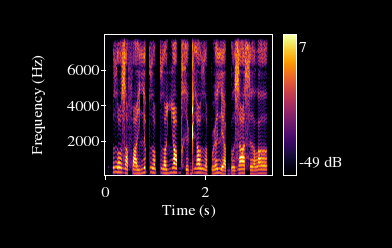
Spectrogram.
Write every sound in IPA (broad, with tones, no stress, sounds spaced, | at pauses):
ðˤ u˧ zˤ ə˨ f ɑ˨ i̯ lʲ ʊ˧ p ðˤ u˨ p ðˤ ʊ˨ ʎ ɑ˧ b x ɪ˨ ɖʱ ɪ˧ u̯ ðˤ ʊ˨ p ɭ ə˦ lʲ ɑ˨ b ɽ ʊ˨ z ɑ˧ s ə˨ i̯ lˠ ʌ˧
